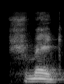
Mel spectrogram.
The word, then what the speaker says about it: Schmenk: Sam and by the way I haven't even schank is how you pronounce your last name right okay yeah yeah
